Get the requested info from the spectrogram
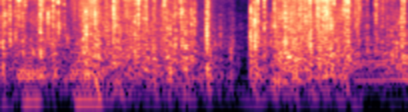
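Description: Close crinkling and rustling of something being handled near the microphone, in two stretches, the second starting about a second in.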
